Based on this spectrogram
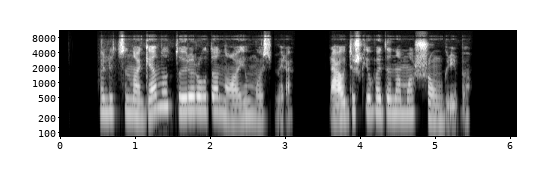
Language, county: Lithuanian, Kaunas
